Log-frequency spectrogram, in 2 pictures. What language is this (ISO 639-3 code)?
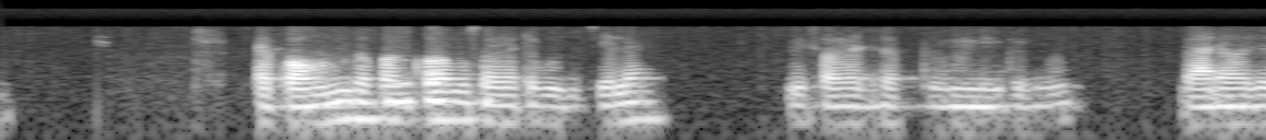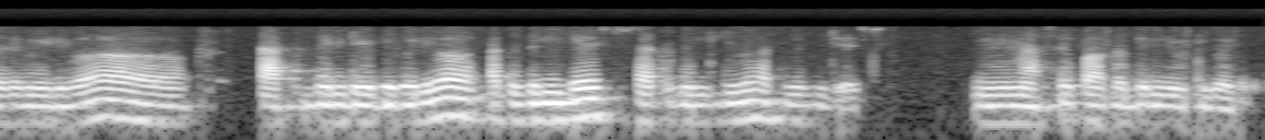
ori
